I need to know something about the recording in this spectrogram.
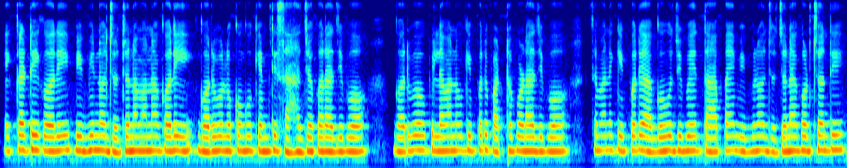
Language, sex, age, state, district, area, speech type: Odia, female, 30-45, Odisha, Boudh, rural, spontaneous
